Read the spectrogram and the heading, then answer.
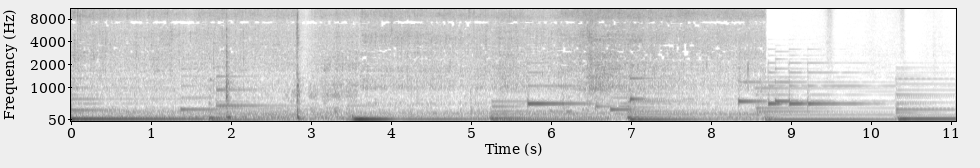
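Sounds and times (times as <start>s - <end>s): potato wedges sizzling in oil: 0.0s - 8.7s.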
